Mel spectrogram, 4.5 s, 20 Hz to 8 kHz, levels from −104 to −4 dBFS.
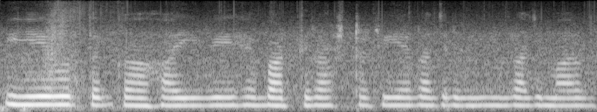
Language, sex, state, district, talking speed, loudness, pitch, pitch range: Hindi, female, Haryana, Rohtak, 105 wpm, -16 LUFS, 205 Hz, 205-210 Hz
